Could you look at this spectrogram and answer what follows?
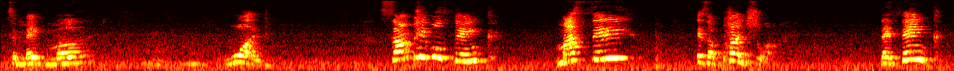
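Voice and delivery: measured, pausing poem reading; spoken word poem. Acted. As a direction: let each phrase land, with slow pauses. Second poem performance.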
